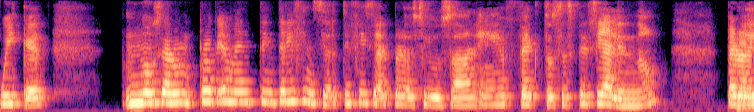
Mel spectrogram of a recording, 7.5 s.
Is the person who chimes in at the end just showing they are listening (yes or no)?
yes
